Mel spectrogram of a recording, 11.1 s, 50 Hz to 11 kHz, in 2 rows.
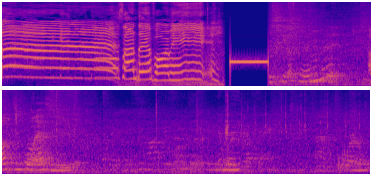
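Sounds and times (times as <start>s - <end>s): censor bleep: 3.4s - 4.0s.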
